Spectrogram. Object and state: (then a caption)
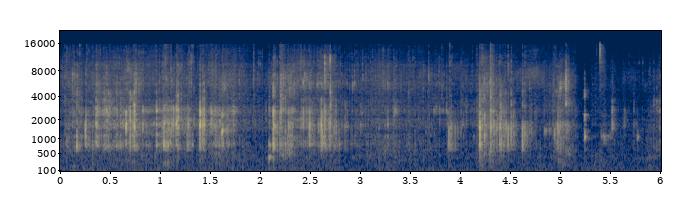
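Dried gourd shell. Long painted nails tap and scratch the hard, hollow shell of a large, elongated dried gourd sold as a pumpkin, lying on a felt mat. Quick, dry clicks and raspy scratches come in dense, bright bursts with almost no low end, separated by brief quiet gaps.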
